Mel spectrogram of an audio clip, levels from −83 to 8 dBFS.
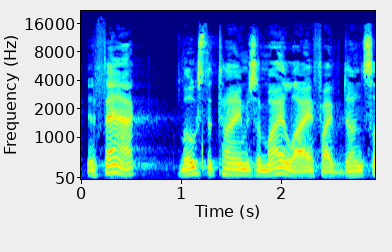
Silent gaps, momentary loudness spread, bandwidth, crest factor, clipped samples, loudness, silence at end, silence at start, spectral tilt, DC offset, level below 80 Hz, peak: none; 6 LU; 16.5 kHz; 22 dB; under 0.1%; -22 LUFS; 0 s; 0.05 s; -2.5 dB/octave; under 0.1%; -66 dBFS; -2 dBFS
